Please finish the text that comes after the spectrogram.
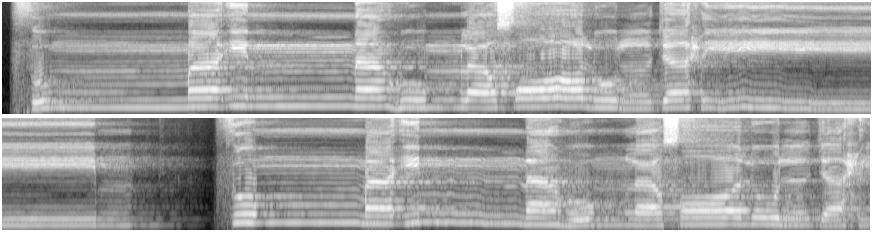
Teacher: Di sini mim dan nun yang bertasydid, maka didengungkan 2 ketukan masing-masing. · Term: mim tasydid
